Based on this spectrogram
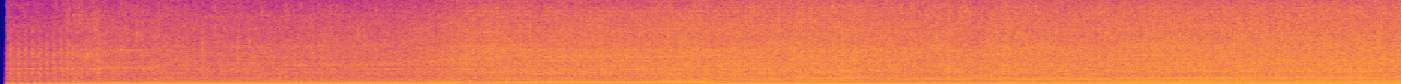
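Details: Polaris RZR engine sweeping down through the revs with a steady rushing, grinding drone as it slows; whoosh on deceleration, source unclear.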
